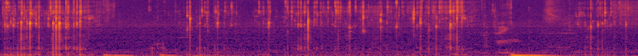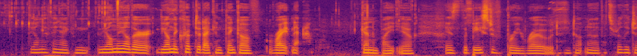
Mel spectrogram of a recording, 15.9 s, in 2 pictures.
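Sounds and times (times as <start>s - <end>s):
person drinking loudly into the microphone: 0.0s - 1.4s, 2.2s - 6.0s, 7.2s - 9.5s
wet mouth clicks and swallowing: 0.0s - 6.0s, 7.1s - 9.5s
speech: 8.4s - 15.9s.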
